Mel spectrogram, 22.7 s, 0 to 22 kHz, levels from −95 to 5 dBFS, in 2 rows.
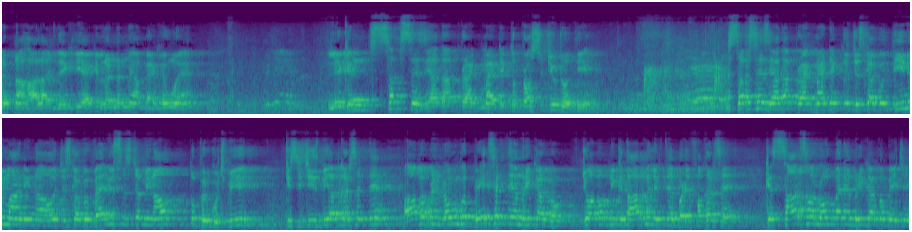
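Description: Nothing stood out as a problem on listening.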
